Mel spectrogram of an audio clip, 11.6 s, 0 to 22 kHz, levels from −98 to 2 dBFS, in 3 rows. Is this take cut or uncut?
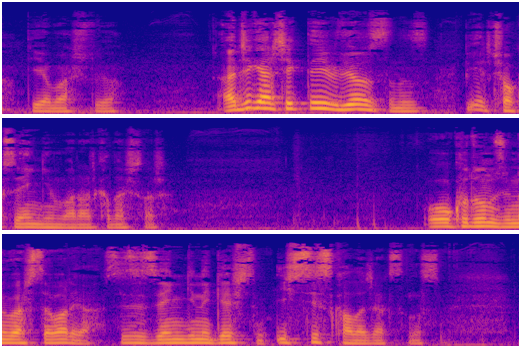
cut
